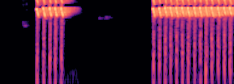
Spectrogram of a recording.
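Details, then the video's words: Cililin-style 'tembakan' masteran of cucak cungkok, aimed at training songbirds: a brief sharp rattle of a few pulses, a pause of about a second, then a sustained fast high trill running to the end. "Cucak Cungkok Istimewa ~ Tembakan Istimewa Cililin"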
